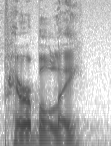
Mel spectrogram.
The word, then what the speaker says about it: parabole: It's P-A-R-A-B-O-L-E, and the E is pronounced A, parabole.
